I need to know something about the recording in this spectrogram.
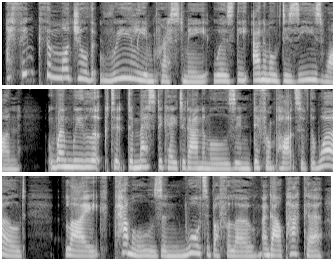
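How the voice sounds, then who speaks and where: A woman's voice: a little high, normal speed, no echo, clean studio sound, close to an everyday voice. An actress playing a thoughtful young female student in a scripted study discussion. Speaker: actor in a listening test dialogue.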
